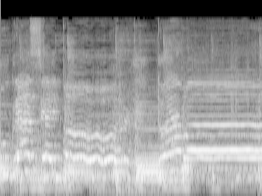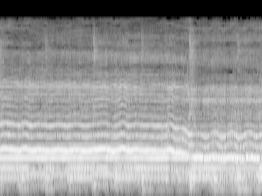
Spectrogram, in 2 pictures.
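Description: Two women singing a worship song together over instrumental accompaniment, holding one long note from about two seconds in until near the end.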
